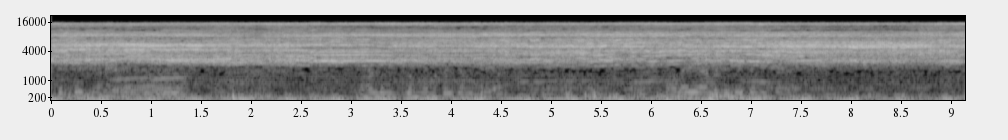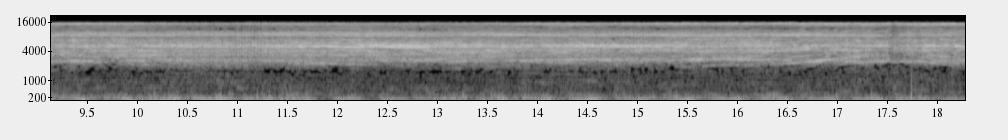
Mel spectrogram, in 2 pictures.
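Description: Small handheld grinder with a cut-off disc grinding into the steel of an upper ball joint on a suspension control arm: a steady, high-pitched grinding hiss that runs on without a break. Background music with a steady low beat plays underneath.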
